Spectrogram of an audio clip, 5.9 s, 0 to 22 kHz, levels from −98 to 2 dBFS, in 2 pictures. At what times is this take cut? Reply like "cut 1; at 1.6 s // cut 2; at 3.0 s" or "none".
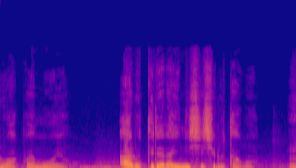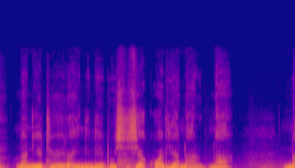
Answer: cut 1; at 1.1 s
